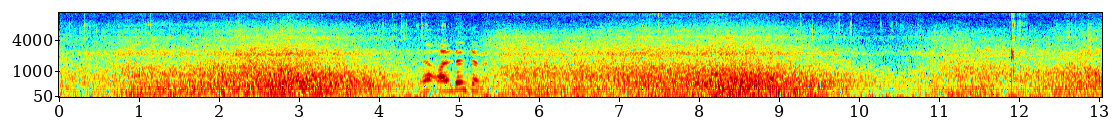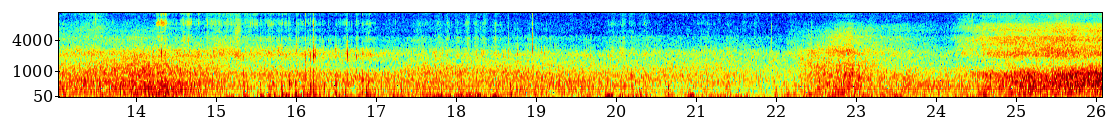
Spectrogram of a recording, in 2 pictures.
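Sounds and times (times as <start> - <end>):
sea surf washing onto beach: 0.0 - 26.0.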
